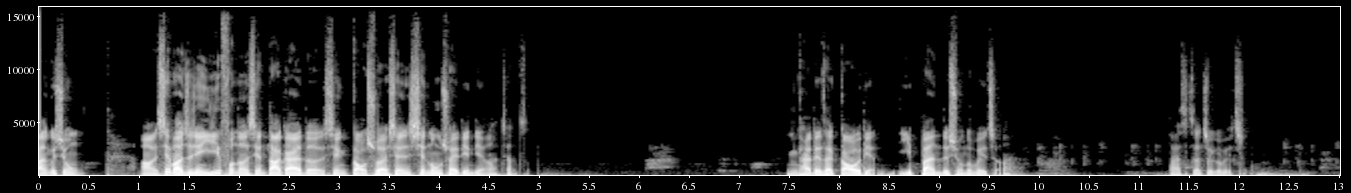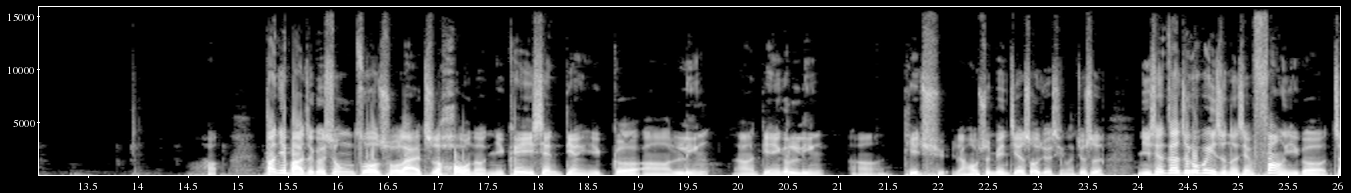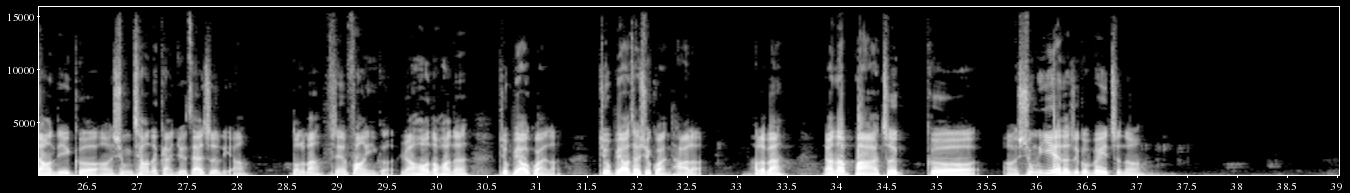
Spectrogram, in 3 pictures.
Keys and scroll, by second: 2.1 ctrl+z, 2.5 ctrl+z, 2.7 ctrl+z, 3.0 ctrl+z, 10.2 alt+s, 13.8 ctrl+z, 19.8 0, 20.1 Return, 20.2 Return, 31.0 alt+s, 35.6 alt+s, 35.9 alt+s, 36.9 ctrl+z, 37.1 ctrl+z.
